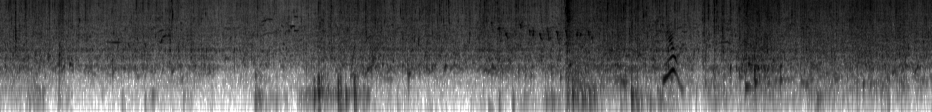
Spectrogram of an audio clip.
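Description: River water trickling and flowing over rocks in a gold-prospecting stream, a steady close babbling with a few louder splashes and gurgles partway through.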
